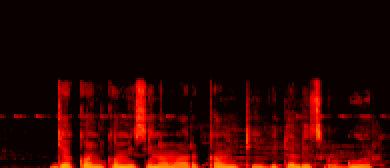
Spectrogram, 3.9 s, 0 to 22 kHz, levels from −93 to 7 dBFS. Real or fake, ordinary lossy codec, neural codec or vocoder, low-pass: real; none; none; none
